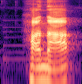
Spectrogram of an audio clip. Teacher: hana accented on the last mora means flower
